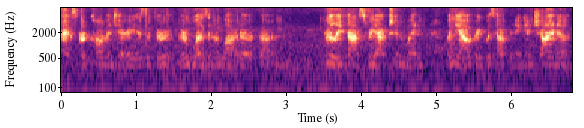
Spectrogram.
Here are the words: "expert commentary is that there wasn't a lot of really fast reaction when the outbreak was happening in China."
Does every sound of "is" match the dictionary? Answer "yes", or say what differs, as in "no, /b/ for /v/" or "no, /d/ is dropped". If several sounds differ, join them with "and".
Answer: yes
